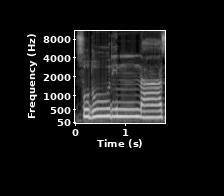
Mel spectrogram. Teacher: یہ واو مدہ آیا، واو ساکن سے پہلے پیش، اس کو ہمیں کھینچا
